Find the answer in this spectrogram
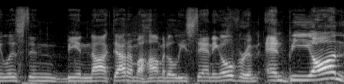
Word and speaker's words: Muhammad Ali: The cadence, like the emphasis is on the li, not the ah. You're going right through the syllables as if there's never a break between them.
